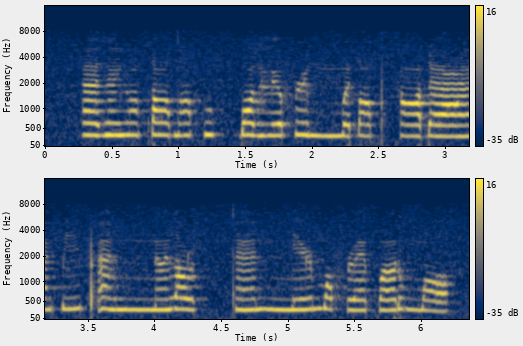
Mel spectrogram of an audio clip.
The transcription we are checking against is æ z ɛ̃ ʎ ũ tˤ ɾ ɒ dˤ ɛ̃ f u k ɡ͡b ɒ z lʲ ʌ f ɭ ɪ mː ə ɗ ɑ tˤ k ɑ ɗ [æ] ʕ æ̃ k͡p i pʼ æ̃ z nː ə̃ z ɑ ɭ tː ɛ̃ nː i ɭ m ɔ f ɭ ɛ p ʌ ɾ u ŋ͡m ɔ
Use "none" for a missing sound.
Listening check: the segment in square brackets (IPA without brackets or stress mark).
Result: æ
